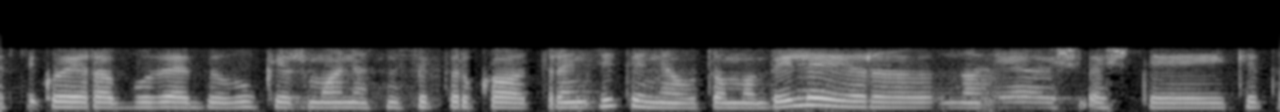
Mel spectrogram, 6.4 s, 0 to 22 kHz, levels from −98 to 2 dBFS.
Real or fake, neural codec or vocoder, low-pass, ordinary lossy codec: real; none; 3.6 kHz; AAC, 24 kbps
